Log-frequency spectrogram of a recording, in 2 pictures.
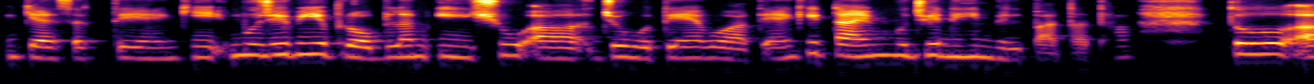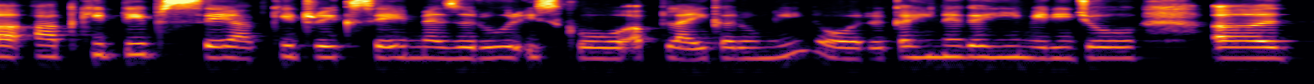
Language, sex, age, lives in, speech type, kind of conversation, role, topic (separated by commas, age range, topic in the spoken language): Hindi, female, 40-44, India, conversation, podcast, host, Busy life mein time kaise nikala jaa sakta hai?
